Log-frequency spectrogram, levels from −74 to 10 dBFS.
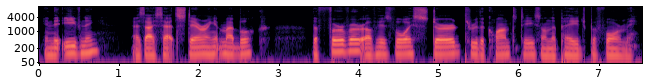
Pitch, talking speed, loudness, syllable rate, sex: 110 Hz, 190 wpm, -20 LUFS, 5.2 syllables/s, male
